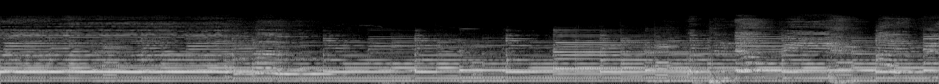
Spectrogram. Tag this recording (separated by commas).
Music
